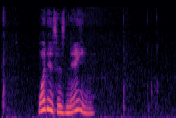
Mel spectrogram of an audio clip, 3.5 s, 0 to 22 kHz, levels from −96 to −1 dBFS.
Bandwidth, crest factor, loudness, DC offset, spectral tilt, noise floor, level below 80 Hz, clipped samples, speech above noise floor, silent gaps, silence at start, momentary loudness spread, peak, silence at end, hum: 16.5 kHz; 18 dB; -36 LUFS; under 0.1%; -5.5 dB/octave; -73 dBFS; -76 dBFS; under 0.1%; 38 dB; none; 0.05 s; 17 LU; -22 dBFS; 1.65 s; none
